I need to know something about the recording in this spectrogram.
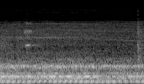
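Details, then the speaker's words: Bosch Avantixx 8 kg washing machine with its drum spinning: a steady low roaring drone and hollow hum like a plane taking off, pointing to failed drum bearings rather than shock absorbers despite reported bouncing. "اب یہ واضح ہے کہ بیئرنگ میں ناکامی ہے، جھٹکا جاذب کے ساتھ کوئی مسئلہ نہیں ہے۔"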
